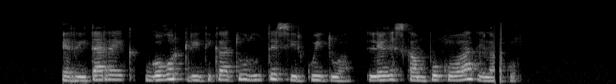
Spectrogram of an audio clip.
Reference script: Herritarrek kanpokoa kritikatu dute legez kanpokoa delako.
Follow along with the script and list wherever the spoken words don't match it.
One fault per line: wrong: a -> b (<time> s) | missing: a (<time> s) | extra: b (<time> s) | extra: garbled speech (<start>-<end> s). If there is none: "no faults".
wrong: kanpokoa -> gogor (1.6 s)
extra: zirkuitua (2.9 s)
